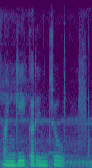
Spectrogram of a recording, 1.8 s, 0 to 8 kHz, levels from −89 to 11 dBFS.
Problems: constant background noise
